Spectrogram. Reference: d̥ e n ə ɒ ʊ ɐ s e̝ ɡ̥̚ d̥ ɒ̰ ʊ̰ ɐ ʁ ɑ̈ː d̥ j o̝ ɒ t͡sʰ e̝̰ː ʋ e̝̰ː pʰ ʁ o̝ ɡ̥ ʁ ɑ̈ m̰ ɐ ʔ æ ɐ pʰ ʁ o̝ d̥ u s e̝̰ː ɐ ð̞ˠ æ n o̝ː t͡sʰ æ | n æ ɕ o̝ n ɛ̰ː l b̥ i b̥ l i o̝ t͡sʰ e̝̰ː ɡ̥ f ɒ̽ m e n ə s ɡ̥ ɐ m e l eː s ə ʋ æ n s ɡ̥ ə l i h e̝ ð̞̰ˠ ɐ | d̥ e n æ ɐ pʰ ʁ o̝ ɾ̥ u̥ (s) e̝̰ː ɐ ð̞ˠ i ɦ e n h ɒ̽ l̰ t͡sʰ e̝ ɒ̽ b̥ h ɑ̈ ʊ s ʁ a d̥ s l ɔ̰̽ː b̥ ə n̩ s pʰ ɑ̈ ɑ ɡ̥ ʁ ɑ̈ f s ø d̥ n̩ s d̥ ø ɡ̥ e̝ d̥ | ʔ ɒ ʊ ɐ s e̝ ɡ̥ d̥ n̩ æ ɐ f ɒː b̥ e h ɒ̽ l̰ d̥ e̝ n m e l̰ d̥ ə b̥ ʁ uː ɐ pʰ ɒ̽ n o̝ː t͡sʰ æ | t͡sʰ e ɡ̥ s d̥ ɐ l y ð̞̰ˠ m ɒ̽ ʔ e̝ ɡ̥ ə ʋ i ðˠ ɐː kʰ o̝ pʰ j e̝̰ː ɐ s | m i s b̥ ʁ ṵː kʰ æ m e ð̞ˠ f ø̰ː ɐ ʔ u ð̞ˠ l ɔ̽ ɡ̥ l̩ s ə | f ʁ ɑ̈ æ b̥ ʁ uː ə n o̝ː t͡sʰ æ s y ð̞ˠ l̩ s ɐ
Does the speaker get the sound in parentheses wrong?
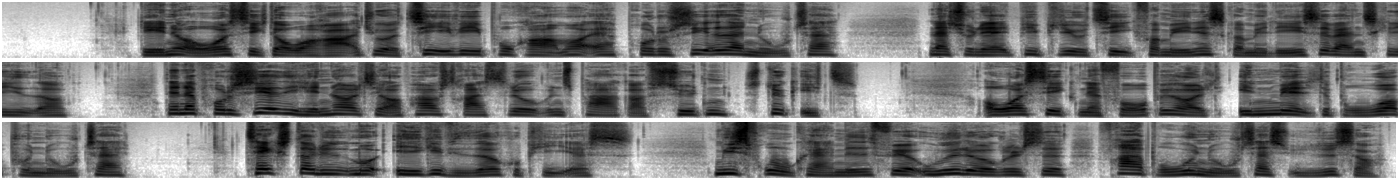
no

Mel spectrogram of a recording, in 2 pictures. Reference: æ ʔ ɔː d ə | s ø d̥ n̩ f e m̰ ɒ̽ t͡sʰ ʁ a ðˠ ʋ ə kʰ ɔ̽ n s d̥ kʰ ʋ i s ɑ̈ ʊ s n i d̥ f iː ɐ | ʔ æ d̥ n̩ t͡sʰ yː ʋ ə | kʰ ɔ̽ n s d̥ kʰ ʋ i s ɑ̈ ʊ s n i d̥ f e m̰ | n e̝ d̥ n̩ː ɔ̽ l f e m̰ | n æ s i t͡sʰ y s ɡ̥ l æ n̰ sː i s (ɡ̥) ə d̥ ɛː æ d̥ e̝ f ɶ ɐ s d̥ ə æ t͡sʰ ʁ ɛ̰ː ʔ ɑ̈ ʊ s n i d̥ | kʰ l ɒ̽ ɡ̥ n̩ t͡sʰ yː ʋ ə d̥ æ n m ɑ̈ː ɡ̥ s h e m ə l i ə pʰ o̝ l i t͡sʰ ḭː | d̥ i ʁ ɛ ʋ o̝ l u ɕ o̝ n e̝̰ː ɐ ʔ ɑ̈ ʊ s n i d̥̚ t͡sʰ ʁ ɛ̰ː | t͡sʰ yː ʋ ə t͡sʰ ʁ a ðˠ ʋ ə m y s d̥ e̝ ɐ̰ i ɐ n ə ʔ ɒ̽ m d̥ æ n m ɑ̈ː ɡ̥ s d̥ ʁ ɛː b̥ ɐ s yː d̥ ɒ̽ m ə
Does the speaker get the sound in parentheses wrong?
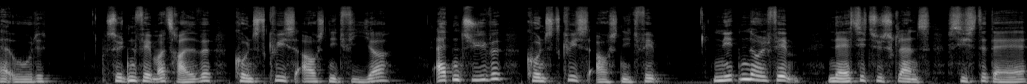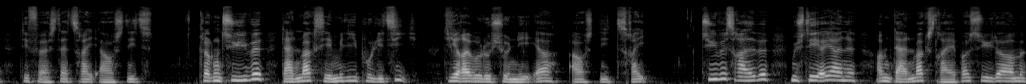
yes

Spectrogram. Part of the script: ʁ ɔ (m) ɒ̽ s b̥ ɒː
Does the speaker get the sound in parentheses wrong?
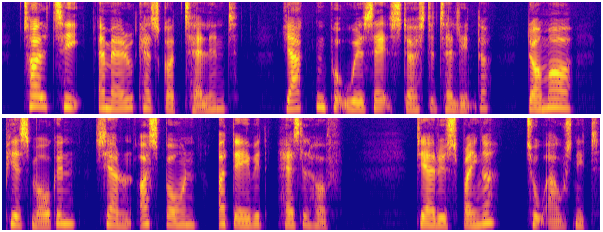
yes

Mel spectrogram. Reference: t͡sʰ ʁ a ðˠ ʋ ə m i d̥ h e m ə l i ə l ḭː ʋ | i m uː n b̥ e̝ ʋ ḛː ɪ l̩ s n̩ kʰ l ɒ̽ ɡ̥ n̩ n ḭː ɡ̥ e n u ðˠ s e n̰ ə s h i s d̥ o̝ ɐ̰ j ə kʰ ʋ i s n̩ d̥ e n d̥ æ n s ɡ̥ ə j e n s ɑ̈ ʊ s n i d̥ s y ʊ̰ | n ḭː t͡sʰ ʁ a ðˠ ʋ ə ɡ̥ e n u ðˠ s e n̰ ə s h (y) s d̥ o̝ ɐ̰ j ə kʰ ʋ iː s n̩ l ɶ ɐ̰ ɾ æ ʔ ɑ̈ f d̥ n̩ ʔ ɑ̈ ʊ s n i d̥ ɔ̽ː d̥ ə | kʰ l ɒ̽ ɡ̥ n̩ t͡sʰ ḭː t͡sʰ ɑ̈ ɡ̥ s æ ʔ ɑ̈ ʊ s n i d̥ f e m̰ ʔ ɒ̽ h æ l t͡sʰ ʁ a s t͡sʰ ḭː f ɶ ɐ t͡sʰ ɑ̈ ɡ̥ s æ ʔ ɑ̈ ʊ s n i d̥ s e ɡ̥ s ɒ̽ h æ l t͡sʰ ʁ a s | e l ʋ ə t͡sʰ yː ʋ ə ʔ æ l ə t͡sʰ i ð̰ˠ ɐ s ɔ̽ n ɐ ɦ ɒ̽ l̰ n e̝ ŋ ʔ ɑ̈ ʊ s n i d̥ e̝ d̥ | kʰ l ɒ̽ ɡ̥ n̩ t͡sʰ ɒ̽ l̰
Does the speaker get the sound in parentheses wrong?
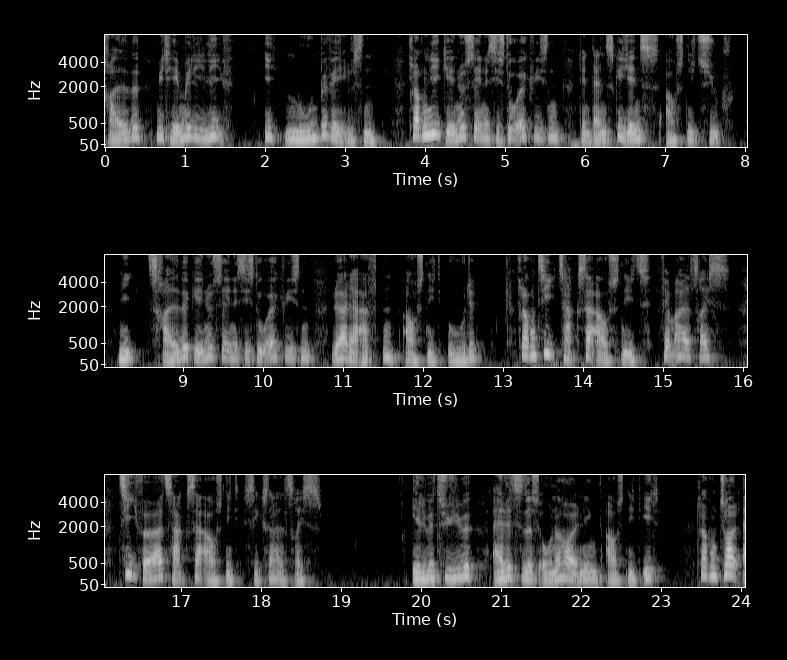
yes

